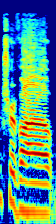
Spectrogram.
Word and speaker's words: Trevorrow: All right, so Colin Trevorrow rhymes with tomorrow.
